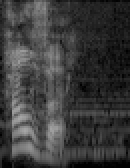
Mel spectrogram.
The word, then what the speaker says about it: halva: please please please but that's apparently pronounced halvah today I learned so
